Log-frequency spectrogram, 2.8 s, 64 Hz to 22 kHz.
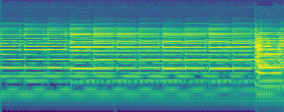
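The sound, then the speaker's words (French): Rock music from a Manchester rock band's ninth album since 1991, with a thick, distorted electric guitar holding sustained chords at a steady, full volume, surging louder at the very end; no singing is heard. “Le titre que j'ai choisi de vous faire écouter s'intitule … et c'est le son de la semaine sur Radio Phoenix”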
